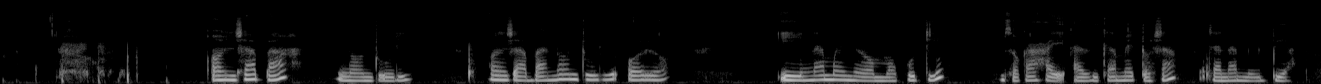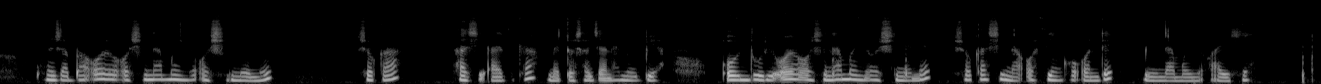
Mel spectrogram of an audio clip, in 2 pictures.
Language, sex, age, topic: Oshiwambo, female, 18-24, agriculture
